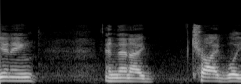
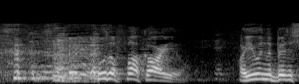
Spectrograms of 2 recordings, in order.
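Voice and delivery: laughing disbelief; 6 semitones higher than usual. Retold or imitated. Actor asking the stranger who she is, laughing. Actor surprised by fan's knowledge.

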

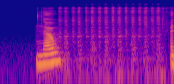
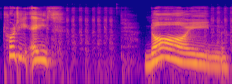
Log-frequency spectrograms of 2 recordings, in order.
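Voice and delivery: usual speaking voice

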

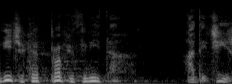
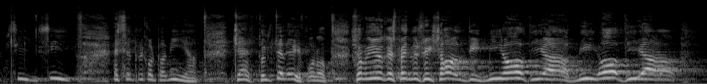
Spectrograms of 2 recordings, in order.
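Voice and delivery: higher, bitter, self-pitying rant; Marina's thin voice; 8 semitones higher than usual. Acted. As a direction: whine it out high and thin. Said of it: "quella sua voce sottile e inadeguata". (voce sottile, amareggiata)

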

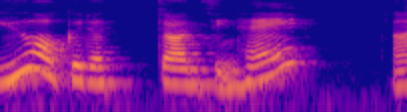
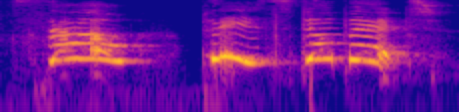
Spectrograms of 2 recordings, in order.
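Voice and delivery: high, loud group shout; the band members roar at Sal, high and loud; 13 dB louder, much slower than usual. Acted. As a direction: yell it at Sal to stop. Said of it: "The others all roar".

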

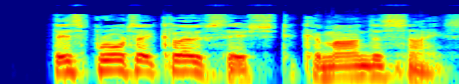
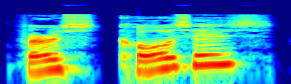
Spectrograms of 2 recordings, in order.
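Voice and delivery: higher, rising questioning repeat; dimly puzzled echo; 11 semitones higher than usual. A narrator's reading. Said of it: "Oliphant repeated dimly".

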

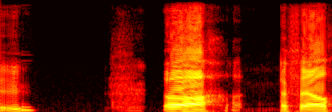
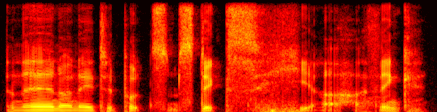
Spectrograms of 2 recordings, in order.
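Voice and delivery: whispered under the breath; whispering; 3 semitones lower, 9 dB quieter, slower than usual. Real, not acted. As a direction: whisper it to yourself. Muttering to himself while crafting.

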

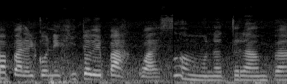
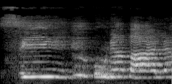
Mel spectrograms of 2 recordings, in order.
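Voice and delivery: put-on loud high kid voice; 9 semitones higher, 11 dB louder, slower than usual. Kid insisting loudly.

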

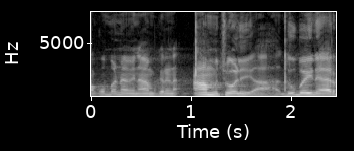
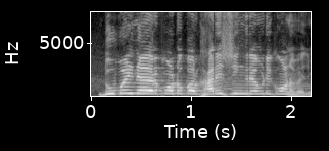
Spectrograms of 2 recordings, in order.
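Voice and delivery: excited; 10 semitones higher, 12 dB louder than usual. Real, not acted. Excited disbelief, much louder.

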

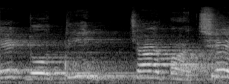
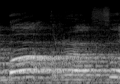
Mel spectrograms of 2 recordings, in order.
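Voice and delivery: बर्फ stretched out very slowly; slow, careful बर्फ; बर्फ blended slowly; slow blending; 4 semitones lower, much slower than usual. Shown as a demonstration. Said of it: "अपन को क्या बोलना है".

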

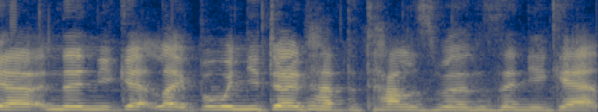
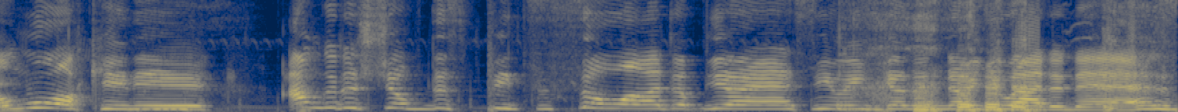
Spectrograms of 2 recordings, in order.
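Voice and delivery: hammed-up New York threat; New York accent; 4 semitones higher than usual. New Yorker robot threatening with pizza, mock New York accent. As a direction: rant like a cartoon New Yorker. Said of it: "All I can say in a New York".

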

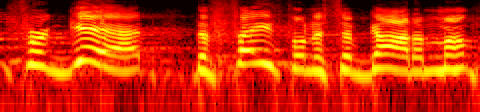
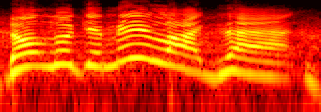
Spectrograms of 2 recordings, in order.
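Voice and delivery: higher, louder playful telling-off; mock scolding; 5 semitones higher, 4 dB louder than usual. Shown as a demonstration. Pastor jokingly scolding the congregation, higher and louder. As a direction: wag a finger at the crowd.

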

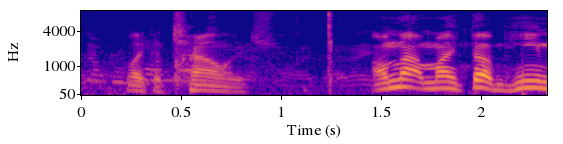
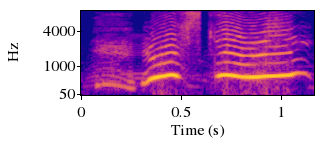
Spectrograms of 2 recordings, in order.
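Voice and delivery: high, slow, teasing squeal; mock scared; 10 dB louder, much slower than usual. Real, not acted. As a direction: squeal it like you're playfully spooked. Teasing a teammate.

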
